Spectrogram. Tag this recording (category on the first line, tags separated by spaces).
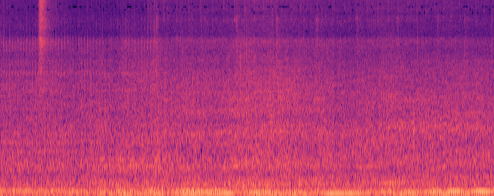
Sound effects > Vehicles
bus transportation vehicle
